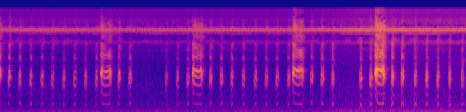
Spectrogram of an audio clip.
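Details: Female red junglefowl decoy luring wild cocks during the active season in peat scrubland. A rapid, regular run of clucks is punctuated by four loud rasping squawks about every two seconds. A steady high insect drone continues throughout.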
